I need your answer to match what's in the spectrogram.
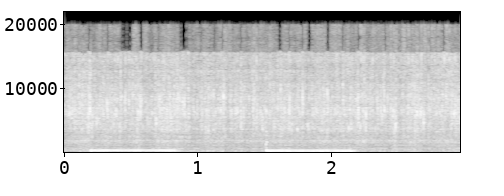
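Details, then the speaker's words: Jammed garbage disposal switched on with cold water running: short bursts of low electric hum, no spinning or grinding; it is stuck and not rotating, and leaving it on could trip the breaker. "that humming noise is telling me that the garbage disposal is stuck it's not rotating"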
